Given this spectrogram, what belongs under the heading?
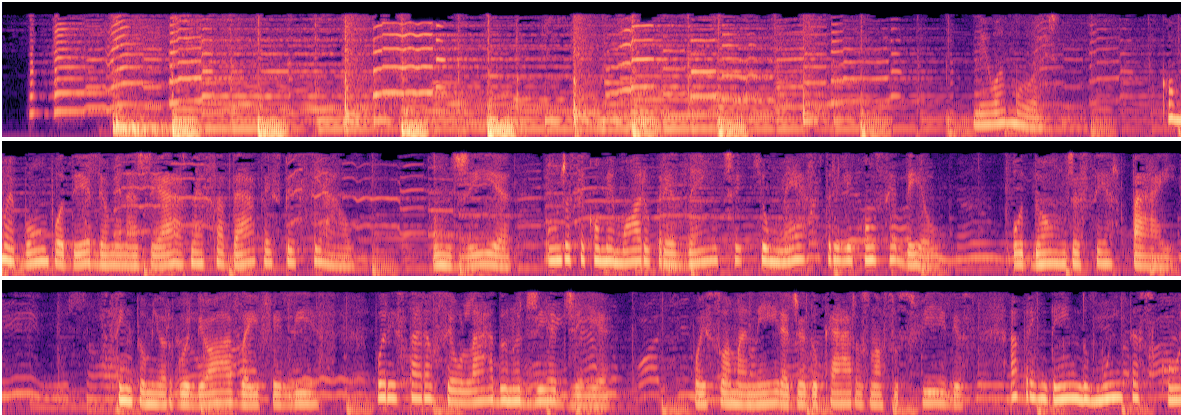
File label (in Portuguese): DIA PAIS ROMANTICO F; Telemensagens 2017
